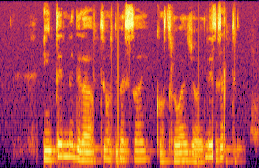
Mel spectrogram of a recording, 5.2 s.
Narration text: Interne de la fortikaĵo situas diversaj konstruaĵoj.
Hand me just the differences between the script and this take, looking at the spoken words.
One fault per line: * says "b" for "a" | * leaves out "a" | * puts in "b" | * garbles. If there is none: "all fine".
* leaves out "fortikaĵo"
* garbles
